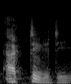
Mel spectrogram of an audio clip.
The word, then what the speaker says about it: activity: It is not activity. What is it? Activity. This is stressed.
